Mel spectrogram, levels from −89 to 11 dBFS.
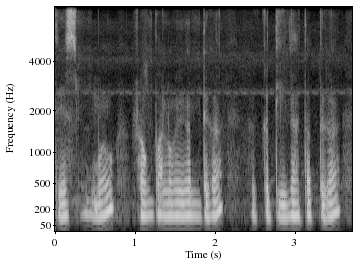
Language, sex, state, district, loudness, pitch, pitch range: Wancho, male, Arunachal Pradesh, Longding, -16 LUFS, 135 Hz, 130-145 Hz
